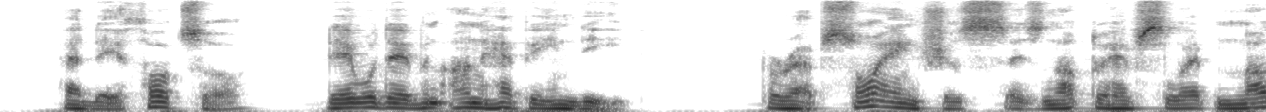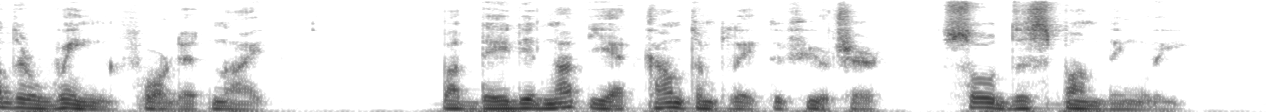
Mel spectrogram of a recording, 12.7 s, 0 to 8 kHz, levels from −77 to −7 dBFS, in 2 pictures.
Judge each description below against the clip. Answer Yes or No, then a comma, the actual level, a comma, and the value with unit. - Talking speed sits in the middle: Yes, average, 155 wpm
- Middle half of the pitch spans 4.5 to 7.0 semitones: No, average, 3.8 semitones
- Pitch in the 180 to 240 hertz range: No, low, 105 Hz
